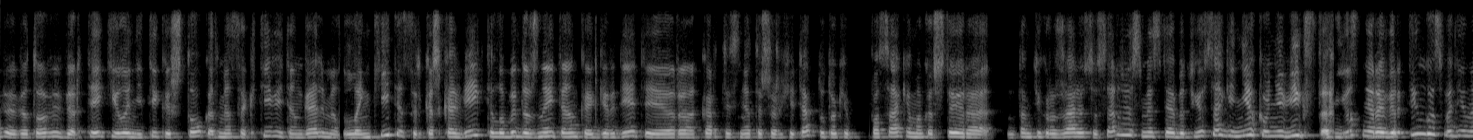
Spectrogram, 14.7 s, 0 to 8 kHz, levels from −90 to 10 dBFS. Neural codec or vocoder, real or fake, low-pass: none; real; 7.2 kHz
